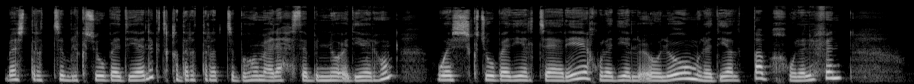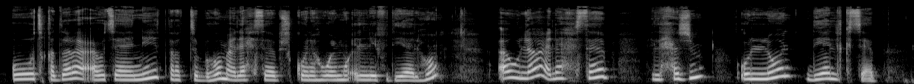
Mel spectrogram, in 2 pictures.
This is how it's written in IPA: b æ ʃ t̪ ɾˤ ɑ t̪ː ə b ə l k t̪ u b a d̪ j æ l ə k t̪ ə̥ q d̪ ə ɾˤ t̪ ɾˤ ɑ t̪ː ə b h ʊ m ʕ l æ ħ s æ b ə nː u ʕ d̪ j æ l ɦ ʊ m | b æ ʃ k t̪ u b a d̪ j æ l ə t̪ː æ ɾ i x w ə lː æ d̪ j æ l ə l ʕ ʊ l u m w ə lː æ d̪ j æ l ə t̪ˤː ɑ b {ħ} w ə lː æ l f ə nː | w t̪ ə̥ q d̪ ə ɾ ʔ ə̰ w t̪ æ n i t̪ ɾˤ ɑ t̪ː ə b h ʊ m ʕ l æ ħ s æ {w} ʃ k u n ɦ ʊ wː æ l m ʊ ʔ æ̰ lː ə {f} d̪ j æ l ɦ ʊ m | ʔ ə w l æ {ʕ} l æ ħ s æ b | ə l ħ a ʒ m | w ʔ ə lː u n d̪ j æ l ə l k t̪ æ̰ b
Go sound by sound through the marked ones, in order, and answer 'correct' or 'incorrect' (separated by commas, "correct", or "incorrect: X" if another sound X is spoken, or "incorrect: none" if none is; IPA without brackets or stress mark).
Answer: incorrect: x, incorrect: b, correct, correct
